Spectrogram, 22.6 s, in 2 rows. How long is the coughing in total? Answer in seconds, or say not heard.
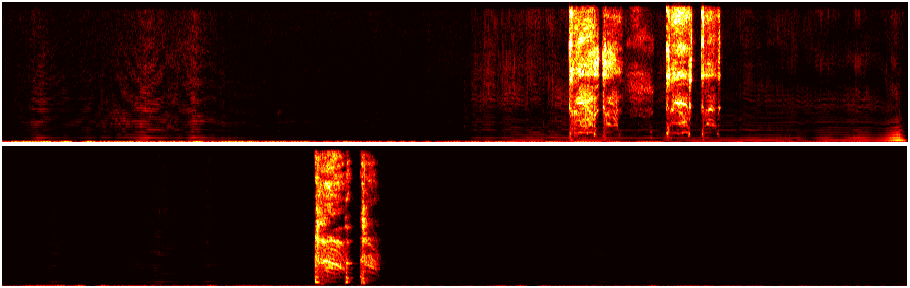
3 s.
